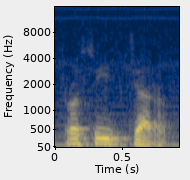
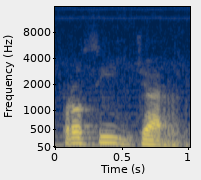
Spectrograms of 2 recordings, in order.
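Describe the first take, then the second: The two takes are said the same way.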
